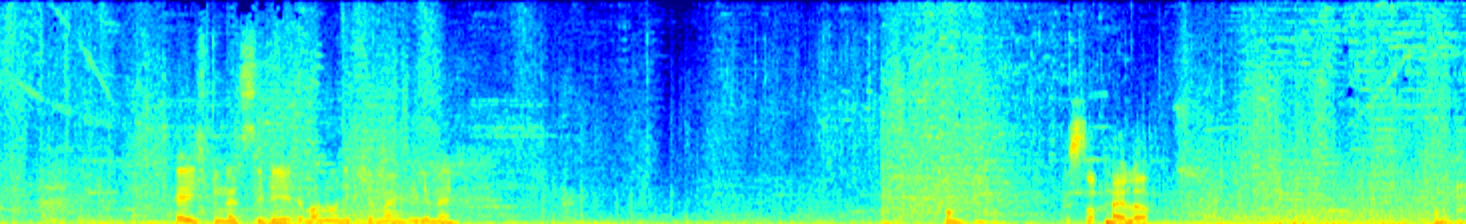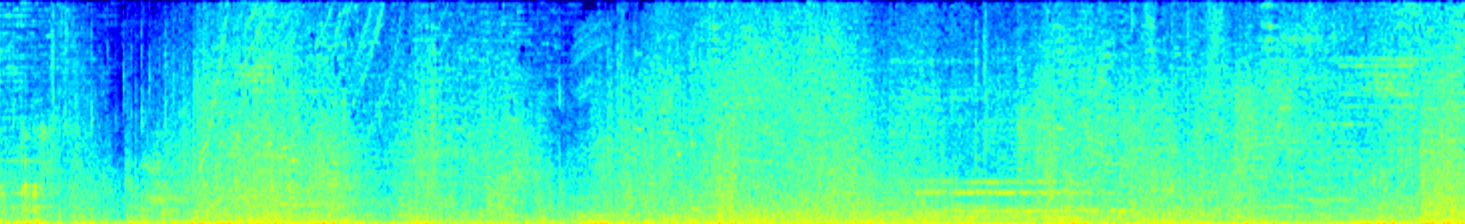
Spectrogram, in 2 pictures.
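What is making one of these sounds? Magic spells crackle and blast during a fight.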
